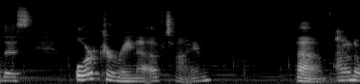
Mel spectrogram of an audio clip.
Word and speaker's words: Ocarina: it, but I also did not know how to pronounce Ocarina. It was Ocarina Oh, of Time. it was Orcania. That's what that's what we call it. We call it Orcania of Time.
